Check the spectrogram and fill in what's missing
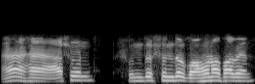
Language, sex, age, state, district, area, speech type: Bengali, male, 30-45, West Bengal, Birbhum, urban, conversation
